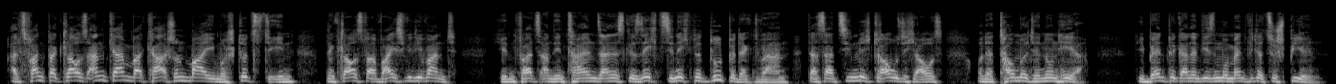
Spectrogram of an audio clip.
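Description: A man reading a story aloud in a steady, wry narrating manner. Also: a little high, fairly quick, breathy edge, no echo, clean studio sound. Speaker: audiobook reader. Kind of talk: scripted narration.

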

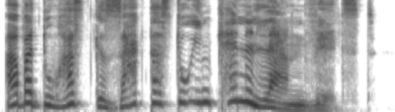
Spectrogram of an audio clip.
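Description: A man's voice: extremely high pitch, huge pitch swings, normal speed, sharp tone, no room sound, studio quality, voice pushed up, heavily acted. A man voicing a mischievous, pushy young boy in an audiobook. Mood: coaxing. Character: cheeky wild young boy. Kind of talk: audiobook character voice.

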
